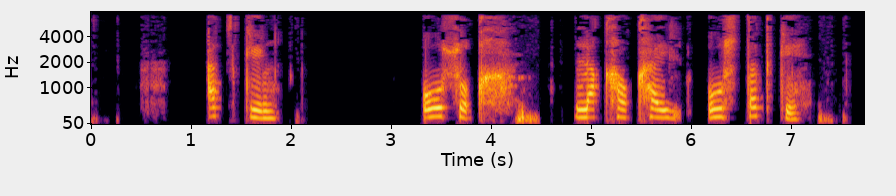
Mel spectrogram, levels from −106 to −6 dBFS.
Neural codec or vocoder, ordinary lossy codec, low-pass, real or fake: none; MP3, 32 kbps; 7.2 kHz; real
